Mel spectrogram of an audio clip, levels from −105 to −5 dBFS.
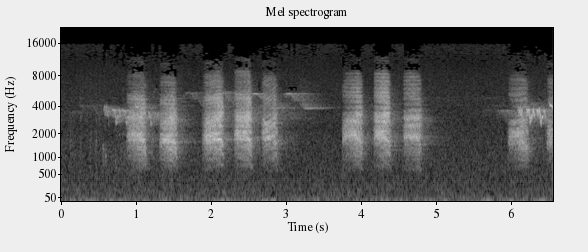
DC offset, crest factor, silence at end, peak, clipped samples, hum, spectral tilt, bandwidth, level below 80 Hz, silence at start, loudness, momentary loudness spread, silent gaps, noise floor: under 0.1%; 24 dB; 0 s; -12 dBFS; under 0.1%; none; 3.5 dB/octave; 16 kHz; -72 dBFS; 0.55 s; -30 LUFS; 20 LU; none; -63 dBFS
